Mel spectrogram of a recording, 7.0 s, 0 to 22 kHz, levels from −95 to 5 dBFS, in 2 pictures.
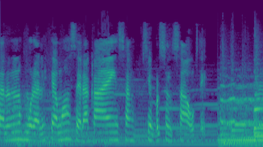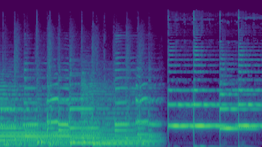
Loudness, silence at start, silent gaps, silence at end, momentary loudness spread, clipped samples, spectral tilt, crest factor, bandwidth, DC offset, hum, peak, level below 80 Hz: -28 LUFS; 0 s; none; 0 s; 8 LU; under 0.1%; -6 dB/octave; 14 dB; 16 kHz; under 0.1%; none; -14 dBFS; -48 dBFS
